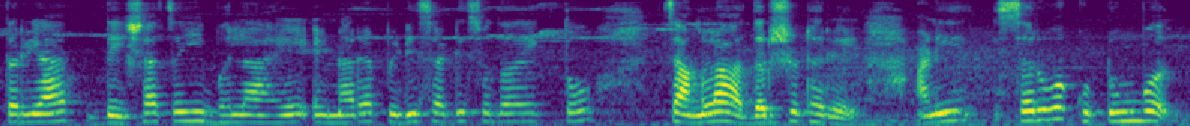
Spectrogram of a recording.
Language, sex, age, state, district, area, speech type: Marathi, female, 60+, Maharashtra, Kolhapur, urban, spontaneous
